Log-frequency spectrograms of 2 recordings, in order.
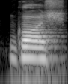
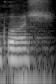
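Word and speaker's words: gauche: इसके spelling ji ए यू सी एच ई होता है। इसको प्रोनाउंस गॉस करते हैं। गॉस यह होता है सोशली ऑकवर्ड सिचुएशन एंबरेसिंग और ऑकवर्ड सिचुएशन।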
